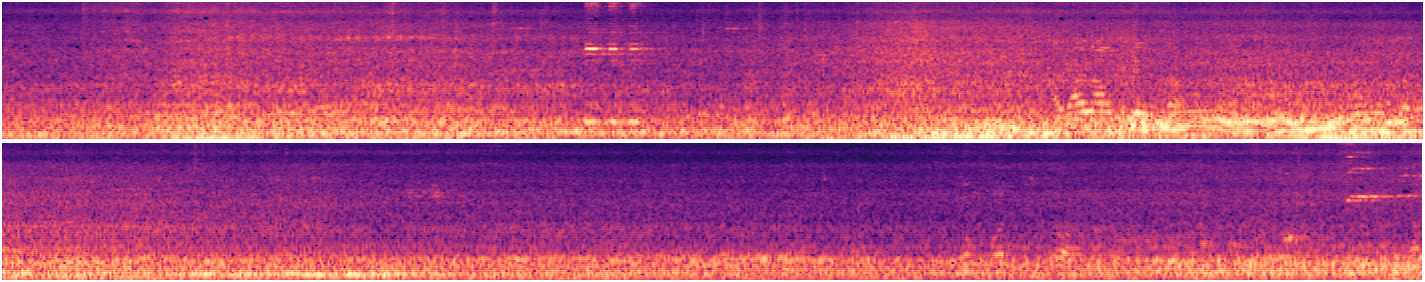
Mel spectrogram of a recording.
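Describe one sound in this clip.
Traffic rumbles steadily along a busy street outdoors.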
